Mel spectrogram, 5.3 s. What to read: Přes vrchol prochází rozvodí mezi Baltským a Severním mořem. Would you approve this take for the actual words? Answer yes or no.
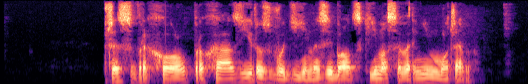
yes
